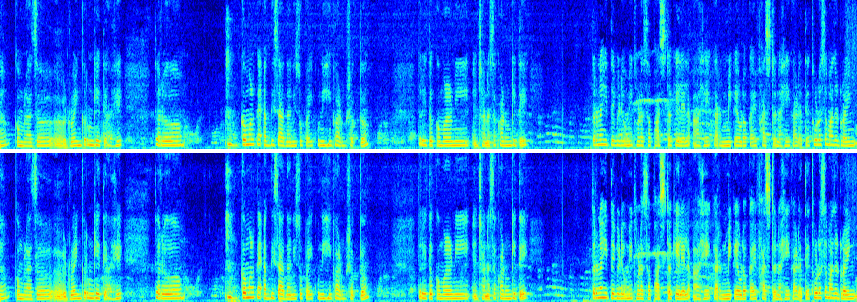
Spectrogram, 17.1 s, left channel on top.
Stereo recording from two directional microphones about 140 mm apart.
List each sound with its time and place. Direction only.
0.0 s a woman's voice: 10° right (ahead or behind)
8.4 s a woman's voice: 10° right (ahead or behind)
11.8 s a woman's voice: 30° right (ahead or behind)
